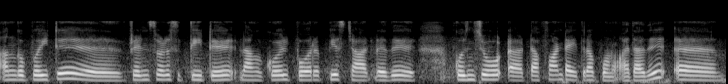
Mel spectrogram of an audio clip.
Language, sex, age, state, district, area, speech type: Tamil, female, 18-30, Tamil Nadu, Thanjavur, urban, spontaneous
